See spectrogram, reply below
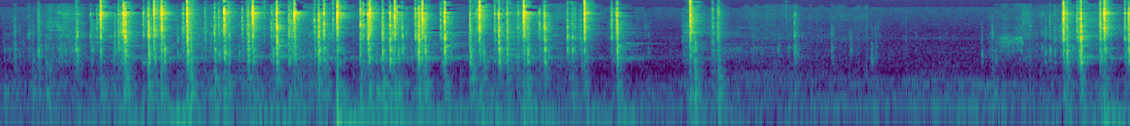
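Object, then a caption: Plastic mechanical keyboard. Long acrylic nails tap the plastic keycaps of a full-size pink Razer Huntsman mechanical gaming keyboard with RGB backlighting in a typing motion. A quick run of sharp, bright clicks slows to a few scattered taps, goes quiet for about two seconds, then a short final burst of clicks follows.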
